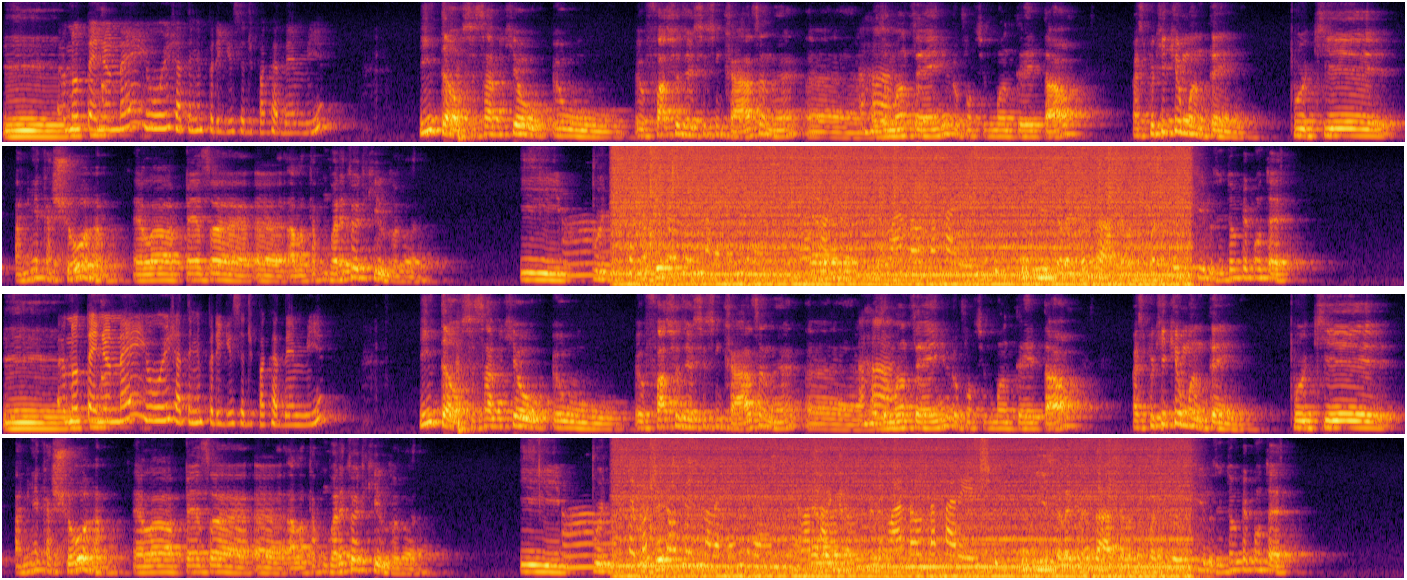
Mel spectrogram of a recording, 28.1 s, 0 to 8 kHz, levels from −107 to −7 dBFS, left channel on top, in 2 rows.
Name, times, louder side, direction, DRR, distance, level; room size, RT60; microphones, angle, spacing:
voice 1, 0.0-1.0 4.2-10.7 11.3-12.4 12.9-13.9 14.2-18.2 19.2-19.7 19.9-20.1 20.4-20.7 22.1-22.9 24.3-26.8, equal, 30° right, -1 dB, 2.6 m, -22 dB
voice 2, 0.5-3.2 8.6-9.0 19.6-24.1, right 2 dB, 80° right, 9 dB, 0.7 m, -26 dB
sound 1, 20.1-25.9, left 1 dB, 40° left, 1.0 m, -21 dB
11.0 x 7.5 x 7.6 m, 0.66 s
head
